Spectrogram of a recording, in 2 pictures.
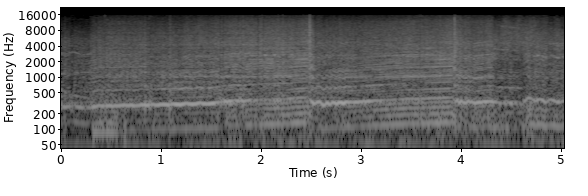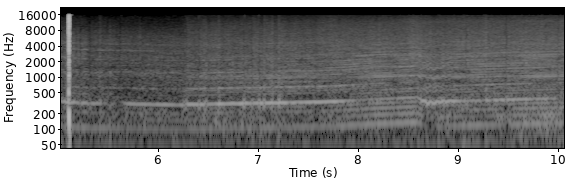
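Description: A racing car engine whines steadily, its pitch rising through the gears and dropping as it shifts.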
